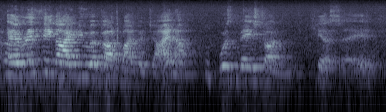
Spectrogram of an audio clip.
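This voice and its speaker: An actress playing an earnest, awkward, wonder-struck woman in a theatrical stage monologue, savoring her words with deliberate pauses. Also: fairly high pitch, expressive, natural voice. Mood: wry, confiding. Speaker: stage actor. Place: college theater stage before an audience. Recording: echoey theater, distant mic, noisy hiss.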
